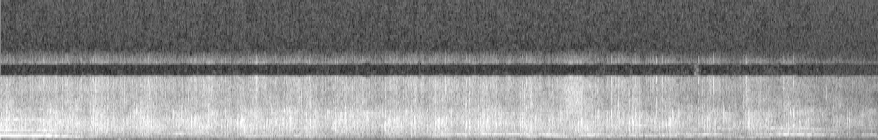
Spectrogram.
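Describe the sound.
An audience claps together in steady, continuous applause to praise the Lord during worship, holding at an even level for several seconds, with indistinct voices faintly mixed into the dense clatter of hands.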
